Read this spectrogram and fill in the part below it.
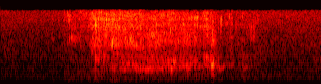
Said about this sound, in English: As we release those souls into the atmosphere, we pour libations to the east and we say, Ashe. We pour libation to the west and we say, Ashe.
